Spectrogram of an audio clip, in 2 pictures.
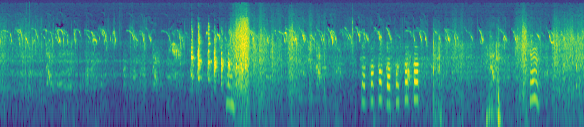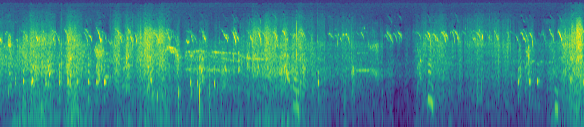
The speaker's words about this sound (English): Probably my smallest, tiny chicks.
